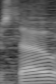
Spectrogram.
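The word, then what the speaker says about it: Zhou: quing or Ching or is it pronounced Joe or zo or z i don't even as it said I left the game yeah it's ching and Jo hey if you put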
